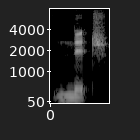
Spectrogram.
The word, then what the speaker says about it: niche: to do is to choose a niche, or niche as some people pronounce it. The term niche in this context essentially refers to a subject matter, an industry, and an audience.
